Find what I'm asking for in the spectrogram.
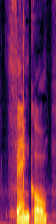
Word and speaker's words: fankle: Fankel, like ankle, but with an F at the beginning. F-A-N-K-L-E.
